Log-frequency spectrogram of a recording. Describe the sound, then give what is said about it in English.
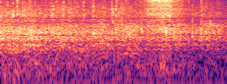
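Women in a church audience clap steadily during a sermon, a dense patter of many hands blending into a continuous wash of applause at moderate loudness, with no voices on top. “Now you can clap, women, okay?”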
